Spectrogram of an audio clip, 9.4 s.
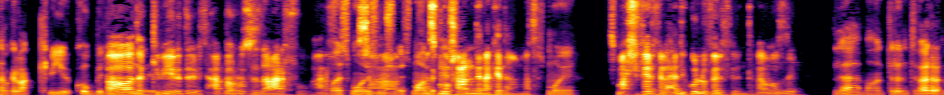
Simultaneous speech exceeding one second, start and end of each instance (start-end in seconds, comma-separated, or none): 3.3-4.7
